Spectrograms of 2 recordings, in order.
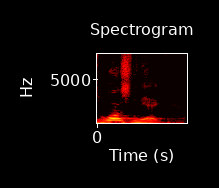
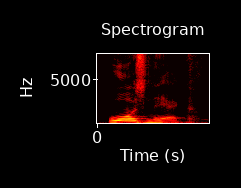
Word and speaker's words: Wozniak: It's about Steve Jobs, whatever, and his partner Steve, I can't really pronounce that name, but it's Wozniak. Wozniak.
